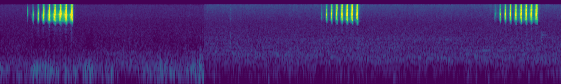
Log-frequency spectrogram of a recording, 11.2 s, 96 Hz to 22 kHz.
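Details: Song of a Swiss gold grasshopper at Wildhaus, Switzerland, recorded 7 October 2022: three separate bursts of seven or eight sharp, hissing pulses, each under a second long, spaced several seconds apart. Faint low rustling and a soft hum come between them.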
